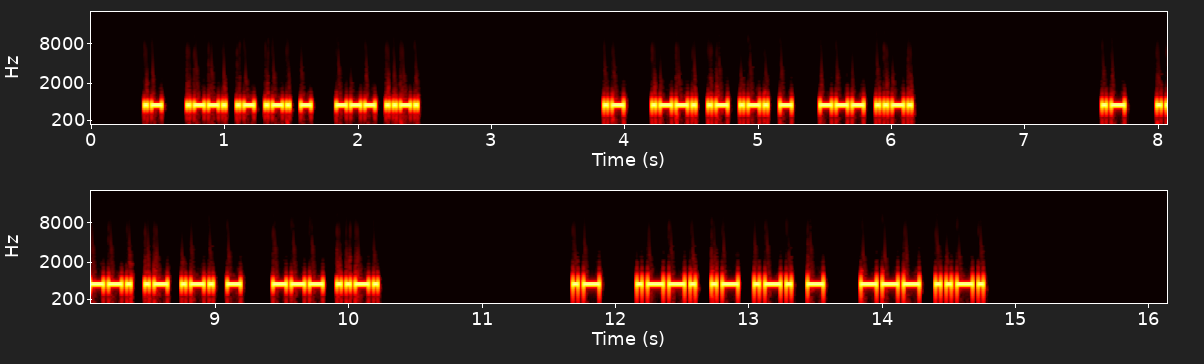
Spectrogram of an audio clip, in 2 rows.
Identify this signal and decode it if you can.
Morse code, heard as a keyed tone, about 36 wpm, 700 Hz. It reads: A PART OF A PART OF A PART OF A PART OF
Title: Speed-Racing - Sets of 3 Words 30wpm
